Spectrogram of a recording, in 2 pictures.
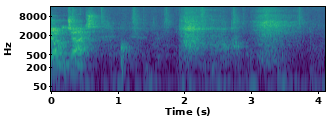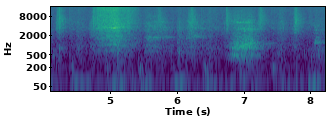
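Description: Feet thump lightly on a mat in a quick rhythm.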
